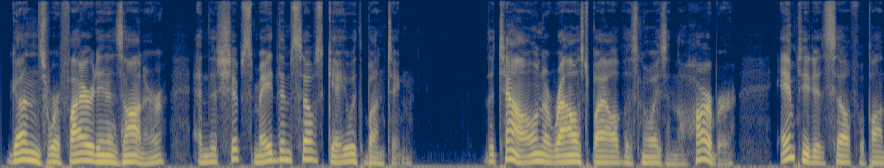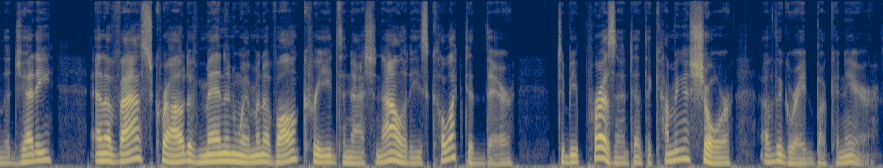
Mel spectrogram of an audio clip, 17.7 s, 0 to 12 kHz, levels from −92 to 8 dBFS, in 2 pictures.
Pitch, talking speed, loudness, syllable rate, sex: 130 Hz, 185 wpm, -19 LUFS, 5.5 syllables/s, male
